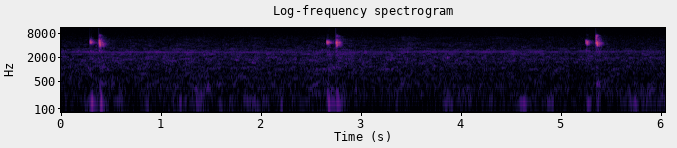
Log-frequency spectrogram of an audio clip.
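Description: Three faint clicks over near silence, about two and a half seconds apart, each a quick pair of strokes.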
